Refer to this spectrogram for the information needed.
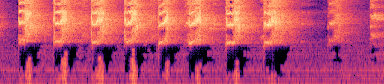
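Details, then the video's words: Lovebird singing in the morning, giving a steady string of harsh, buzzy high chirps, each about a quarter second long, repeated roughly twice a second with short pauses between. "Ocehan love bird pagi hari"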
